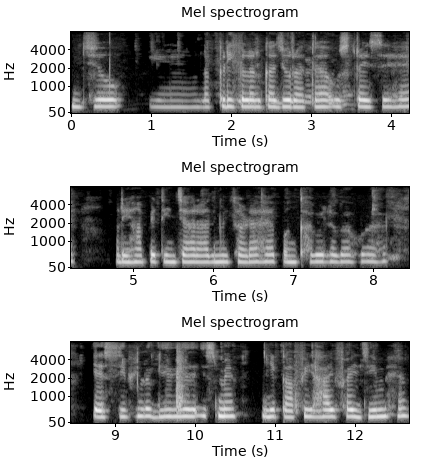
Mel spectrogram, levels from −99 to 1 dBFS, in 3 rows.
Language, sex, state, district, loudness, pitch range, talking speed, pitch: Hindi, female, Bihar, Gaya, -19 LUFS, 240-255 Hz, 165 wpm, 250 Hz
